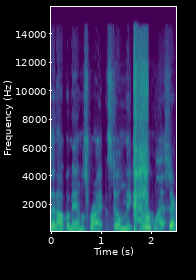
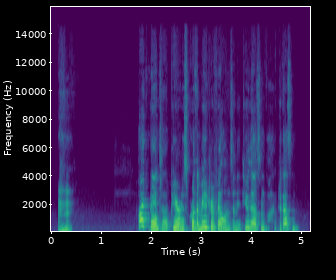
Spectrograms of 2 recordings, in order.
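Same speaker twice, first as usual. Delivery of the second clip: very high, loud, cartoonish put-on voice; 6 dB louder than usual. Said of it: "I can't even do that voice".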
